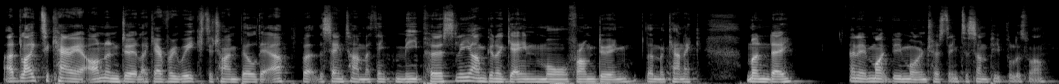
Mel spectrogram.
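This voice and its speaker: A man from the UK chats with viewers during a game development livestream, sounding tired and worn. He thinks aloud and keeps restarting his sentences. His voice sits at an ordinary middle pitch. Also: flat delivery, fast talker, a bit bright. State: tired, yawning. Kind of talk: casual livestream chat.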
